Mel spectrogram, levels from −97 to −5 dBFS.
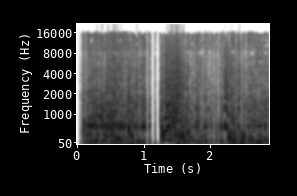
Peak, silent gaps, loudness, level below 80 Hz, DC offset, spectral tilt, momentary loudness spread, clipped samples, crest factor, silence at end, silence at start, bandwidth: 0 dBFS; none; -11 LUFS; -24 dBFS; under 0.1%; -4.5 dB/octave; 6 LU; under 0.1%; 10 dB; 0 s; 0.05 s; 19.5 kHz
